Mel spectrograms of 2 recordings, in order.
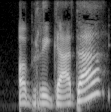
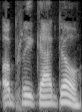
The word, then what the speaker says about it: Obrigada: Now tell me if I'm saying this right. Obrigada. – Yeah. Yeah. And, you got it right. Yeah. – And now for the gentleman, it's obrigado.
